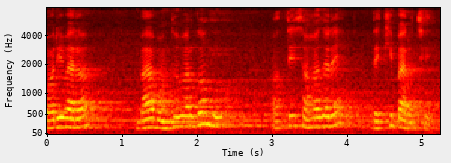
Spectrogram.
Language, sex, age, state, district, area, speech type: Odia, female, 45-60, Odisha, Dhenkanal, rural, spontaneous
